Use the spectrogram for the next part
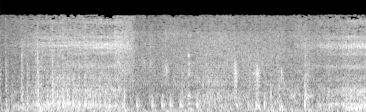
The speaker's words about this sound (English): That's a snore. Yeah. Well. There you go. That was a deep one. That's a good one, too.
